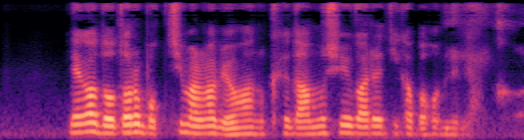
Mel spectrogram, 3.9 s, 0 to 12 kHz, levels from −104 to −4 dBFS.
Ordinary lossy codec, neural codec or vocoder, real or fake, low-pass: AAC, 48 kbps; codec, 24 kHz, 0.9 kbps, WavTokenizer, large speech release; fake; 10.8 kHz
